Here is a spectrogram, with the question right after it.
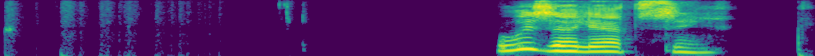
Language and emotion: Russian, sad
